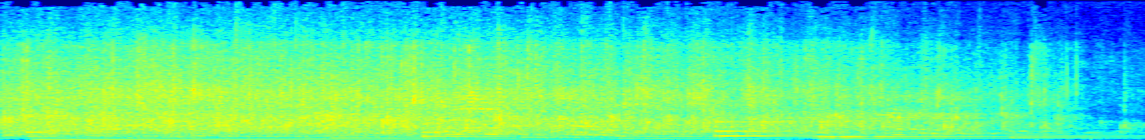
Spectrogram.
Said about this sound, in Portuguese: Você que acredita, aplauda Jesus.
